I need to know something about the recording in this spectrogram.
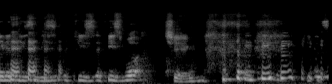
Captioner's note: laugh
